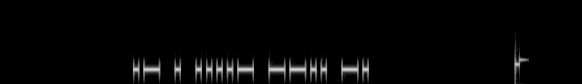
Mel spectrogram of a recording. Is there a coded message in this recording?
Yes: Morse code from 1.3 to 3.7 s, heard as a keyed tone, about 20 wpm, 700 Hz. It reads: AE4ZN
